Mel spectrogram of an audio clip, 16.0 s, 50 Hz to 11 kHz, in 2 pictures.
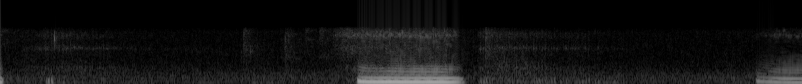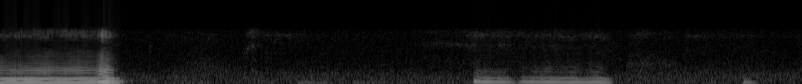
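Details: Snoring from an English Bulldog asleep in the corner of a dark room: loud, low, rattling snores, three breaths over about 16 seconds.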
